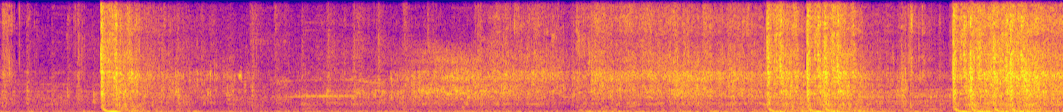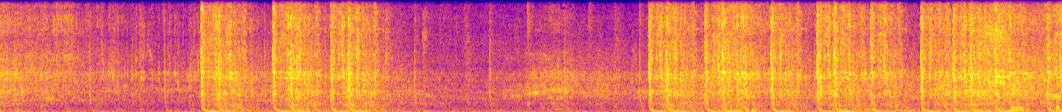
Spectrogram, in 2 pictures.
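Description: Rapid bursts of automatic gunfire from the StarRupture video game crack out in several loud volleys, separated by brief lulls with a steady background rumble, no speech.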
